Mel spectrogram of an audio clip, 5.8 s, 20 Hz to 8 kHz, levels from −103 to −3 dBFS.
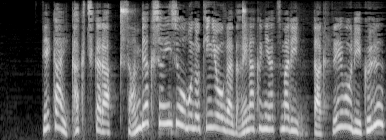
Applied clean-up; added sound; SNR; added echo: neural mask model DeepFilterNet 3.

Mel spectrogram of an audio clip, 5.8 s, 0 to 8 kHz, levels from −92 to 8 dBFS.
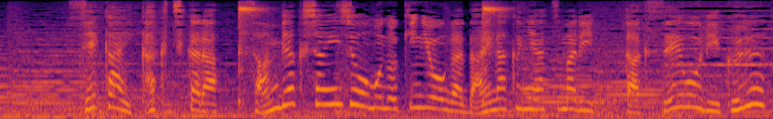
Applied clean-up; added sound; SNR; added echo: none; Tambourine; 7 dB; none.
